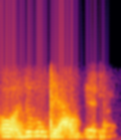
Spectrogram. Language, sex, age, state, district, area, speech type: Manipuri, female, 18-30, Manipur, Kangpokpi, urban, conversation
